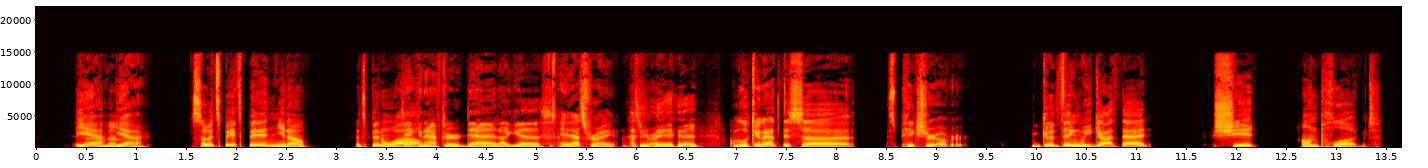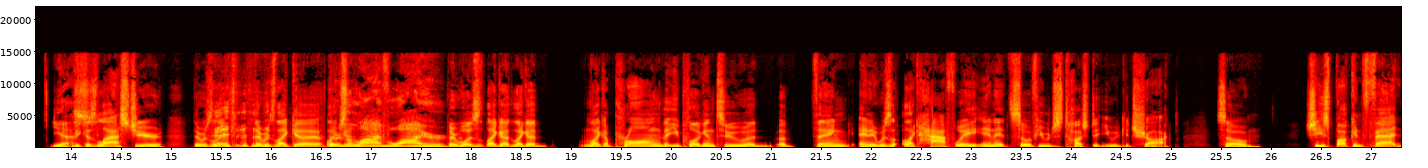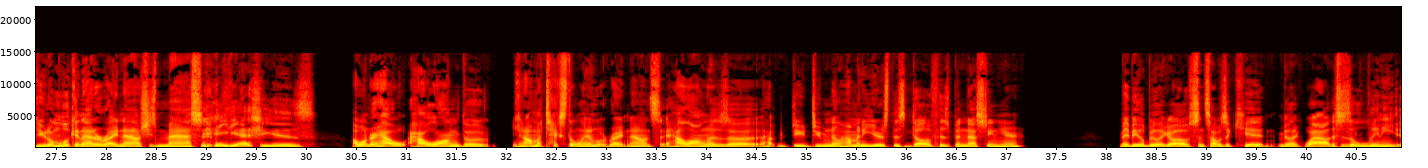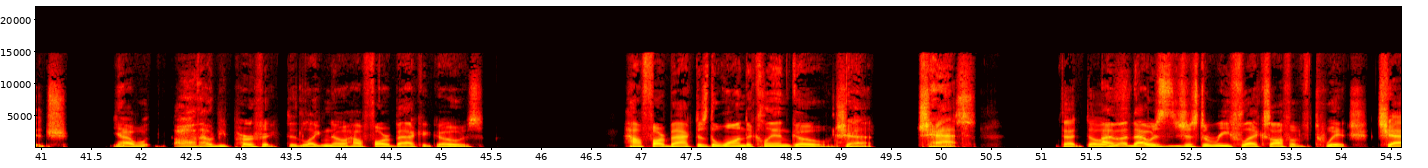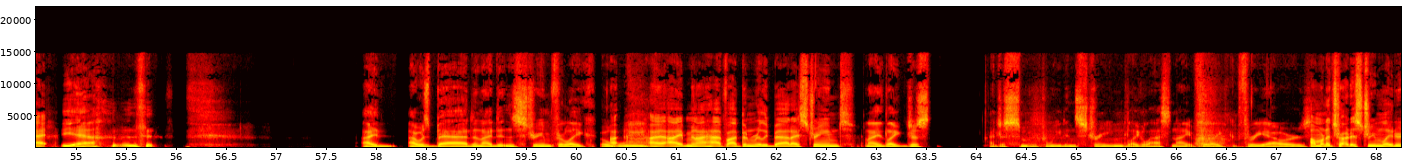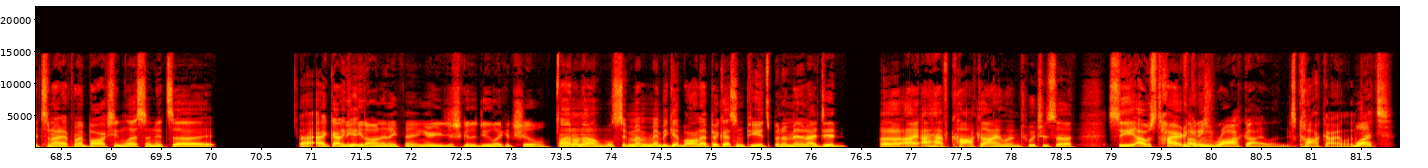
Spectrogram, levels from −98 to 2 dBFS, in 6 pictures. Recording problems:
none

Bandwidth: 14.5 kHz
